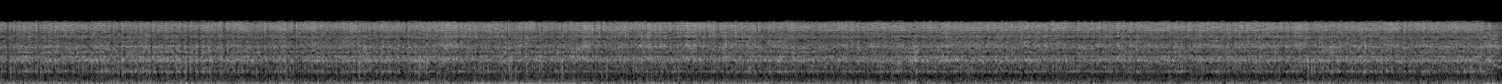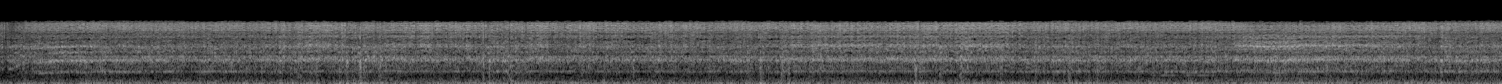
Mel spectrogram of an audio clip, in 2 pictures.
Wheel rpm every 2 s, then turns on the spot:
160, 160, 160, 160, 160, 160, 160, 140, 160, 160, 160, 160, 160, 160, 160.
none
